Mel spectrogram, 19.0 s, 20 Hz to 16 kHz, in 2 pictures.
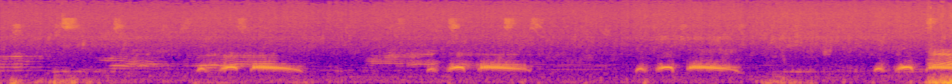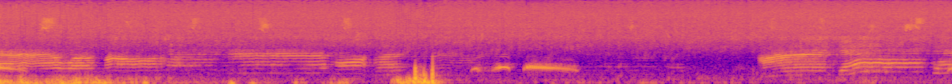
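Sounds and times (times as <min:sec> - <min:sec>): dove cooing: 0:01.9 - 0:03.1, 0:04.0 - 0:05.4, 0:06.4 - 0:08.1, 0:08.7 - 0:10.5, 0:13.9 - 0:15.5.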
